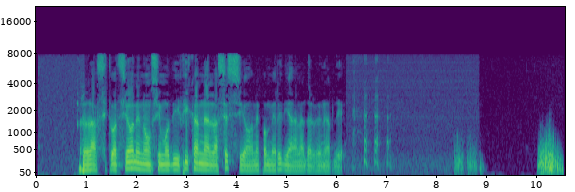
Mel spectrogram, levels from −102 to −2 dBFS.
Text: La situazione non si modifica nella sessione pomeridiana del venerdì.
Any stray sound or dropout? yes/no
yes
